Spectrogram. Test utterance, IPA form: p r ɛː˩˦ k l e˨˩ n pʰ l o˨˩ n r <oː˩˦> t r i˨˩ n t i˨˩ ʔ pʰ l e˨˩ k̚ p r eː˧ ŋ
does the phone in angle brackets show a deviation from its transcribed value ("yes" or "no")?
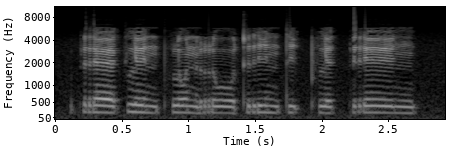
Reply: yes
